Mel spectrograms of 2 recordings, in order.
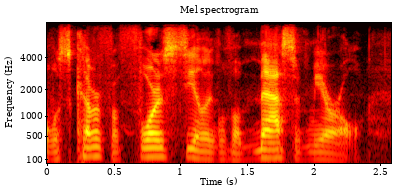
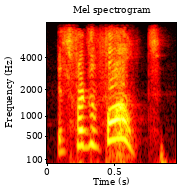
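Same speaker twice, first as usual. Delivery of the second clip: high, louder gasp of discovery; excited discovery; 9 dB louder than usual. A narrator's reading. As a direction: blurt it out thrilled. Twilight discovers the book.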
